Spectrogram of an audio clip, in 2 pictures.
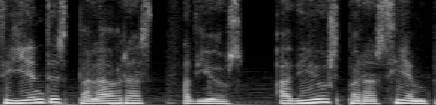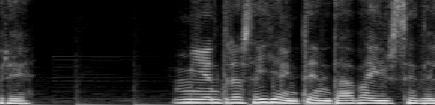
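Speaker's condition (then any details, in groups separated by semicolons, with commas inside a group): No condition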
